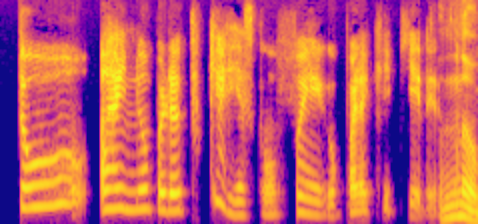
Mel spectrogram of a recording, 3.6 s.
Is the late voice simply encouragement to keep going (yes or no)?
no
